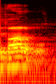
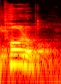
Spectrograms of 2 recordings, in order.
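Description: First: Potable said POT-able, with an "ah"; short open "ah" opening the word potable; short-o pronunciation. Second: Potable said POE-table, with a long "oh"; long "oh" opening the word potable; long-o pronunciation. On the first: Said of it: "Some people say potable". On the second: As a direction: say potable with the "oh" of "boat". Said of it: "I say potable". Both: Shown as a demonstration.

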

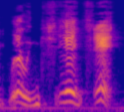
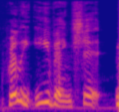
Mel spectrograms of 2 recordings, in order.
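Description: First: Laughing. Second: Said in the usual way. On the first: Real, not acted. Host repeats her dig on the board member, laughing. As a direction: repeat it laughing through the words.

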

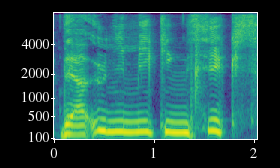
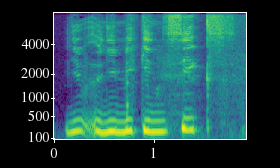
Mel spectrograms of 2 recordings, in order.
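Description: First: Slow, high, mock-moaning accent; mock moaning French accent. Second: Slow, high put-on accent; mock French accent. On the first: Host mimics the actress in the porn theatre, mock French moan. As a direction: ham up her offended moan. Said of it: "she's moaning". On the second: Friend repeats the actress's line back, mock French accent. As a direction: echo the line as a joke.

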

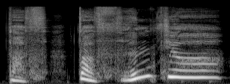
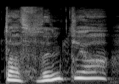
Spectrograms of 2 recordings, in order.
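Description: First: Much higher, louder and slow, stuck on the words; words fail him entirely; speechless stammer. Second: Higher, louder, catching on the words; lost for words at the sight; stunned stammer. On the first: Muff stares at the rats, speechless and stammering. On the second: Muff sees the rats and falters, stunned. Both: Acted. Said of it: "Muff verschlug es die Sprache".

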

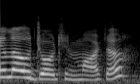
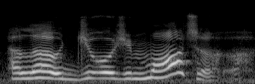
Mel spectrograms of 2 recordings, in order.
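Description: First: Said in the usual way. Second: Slow, raspy snake voice with drawn-out words; raspy male snake. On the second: A narrator's reading. Snake greeting in Percy's head, raspy and sarcastic. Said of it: "a raspy male voice said".

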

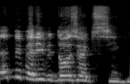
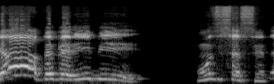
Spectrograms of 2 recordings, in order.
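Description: First: Said in the usual way. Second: Arrastado e mais agudo, debochando; imitando com deboche. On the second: Retold or imitated. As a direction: zomba do endereço errado, lento. (voz de deboche) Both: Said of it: "tão postando aí".

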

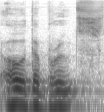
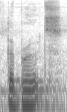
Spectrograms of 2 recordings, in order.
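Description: First: Tearful cry. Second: Softer tearful echo. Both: Acted. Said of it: "with tears pouring down her cheeks".

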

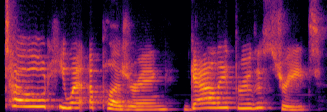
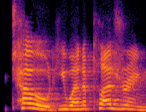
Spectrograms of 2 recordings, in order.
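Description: First: Squeaky little weasel, pitched way up; high squeaky voice. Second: Mild acted yell, pitched up. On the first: Chief Weasel starts his song about Toad, high squeaky voice. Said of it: "began in a high, squeaky voice". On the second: Toad charges the Chief Weasel, mild indignant yell. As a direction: throw the taunt back as a restrained yell. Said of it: "he yelled". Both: A narrator's reading.

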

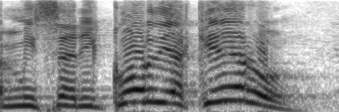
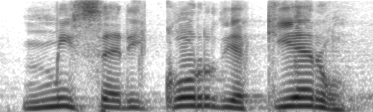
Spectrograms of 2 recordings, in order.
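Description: First: Louder, slow call-and-response. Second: Said in the usual way. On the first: Shown as a demonstration. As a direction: proclaim it loudly and slowly. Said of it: "A ver, diga". (proclamación fuerte y lenta) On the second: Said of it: "a ver, diga".

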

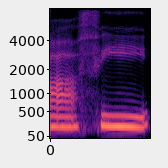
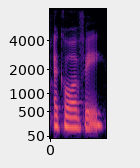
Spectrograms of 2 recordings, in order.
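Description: First: "Coffee" drawn out with a rising tune, practising the local vowel; careful Canadian coffee. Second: "coffee" with a long rounded New York "caw". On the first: Shown as a demonstration. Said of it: "until I figured it out". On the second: Retold or imitated. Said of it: "stereotypical New York accent".

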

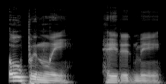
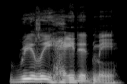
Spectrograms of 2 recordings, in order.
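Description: First: Openly hated me, slow, leaning on openly; stress on openly. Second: Really hated me, slow, leaning on really; stress on really. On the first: Recalls the boss's hostility, stressing openly. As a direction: correct yourself and hit "openly" harder, slowly. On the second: Coworker recalls a boss, stressing really. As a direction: lean on "really" and draw it out slowly. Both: Real, not acted.

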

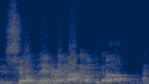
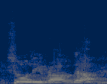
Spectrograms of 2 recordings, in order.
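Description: First: Higher, slower, laughing through it; pleading through laughter; laughing plea. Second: Said in the usual way. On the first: Real, not acted. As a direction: beg again while cracking up. Begging to round up score.

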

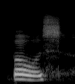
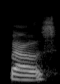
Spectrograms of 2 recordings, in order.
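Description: First: "Bows" rhyming with "nose"; long-o pronunciation. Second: "Bows" rhyming with "cows"; ow pronunciation. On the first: Reader retaking a word, "Bows" rhyming with "nose". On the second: Reader retaking a word, "Bows" rhyming with "cows". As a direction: say "Bows" with an ow, like bending forward. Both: Shown as a demonstration.

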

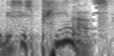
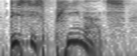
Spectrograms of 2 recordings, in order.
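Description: First: Said in the usual way. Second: Whispered aside. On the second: Real, not acted. Repeats it whispered, higher.

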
